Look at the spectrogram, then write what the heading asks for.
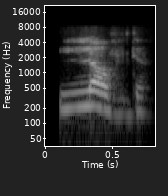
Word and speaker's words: loved: last one is v v so you pronounce d loved listen the pronunciation is d loved loved loved loved okay here remember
